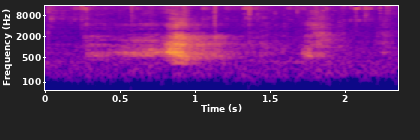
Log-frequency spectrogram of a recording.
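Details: German Shepherd dogs and a Labrador, Lobo, Cesaer and Bo, playing in the snow; one rough, grumbling bark rises to a loud peak just before one second, followed by a shorter, softer yip near the end, over quiet background.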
